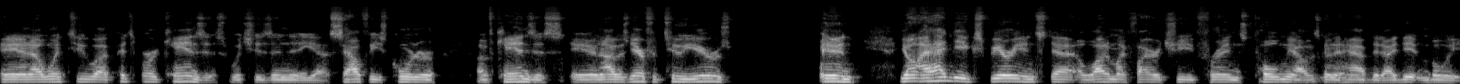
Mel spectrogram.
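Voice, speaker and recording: With an unremarkable speaking voice, a man speaks at medium pitch and a moderate pace, his intonation fairly even and the sound dry and close with no echo. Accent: American. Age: 60s. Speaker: retired fire chief. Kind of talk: interview.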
